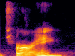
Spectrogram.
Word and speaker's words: Turing: Benedict Cumberbatch plays a star, and if you don't know the story, it's about Alan Turing, who basically invented computers.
